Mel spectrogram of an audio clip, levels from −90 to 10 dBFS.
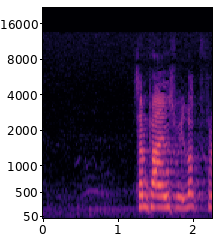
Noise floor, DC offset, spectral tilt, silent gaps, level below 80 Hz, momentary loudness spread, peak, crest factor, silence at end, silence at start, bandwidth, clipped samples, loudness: -63 dBFS; under 0.1%; -5 dB/octave; none; -72 dBFS; 10 LU; -6 dBFS; 22 dB; 0 s; 1.25 s; 14 kHz; under 0.1%; -24 LUFS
